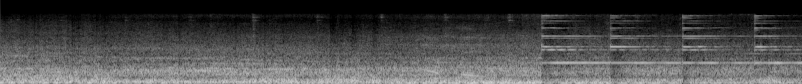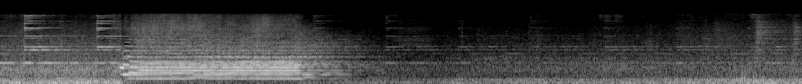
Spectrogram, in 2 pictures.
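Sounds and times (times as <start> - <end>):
freight train rolling past: 0.0 - 16.0
crossing bell dinging: 5.1 - 9.8, 11.6 - 16.0
locomotive air horn blast: 9.2 - 11.8.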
